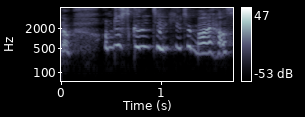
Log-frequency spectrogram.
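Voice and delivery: put-on very high British accent. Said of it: "I'm sure he had a British accent".

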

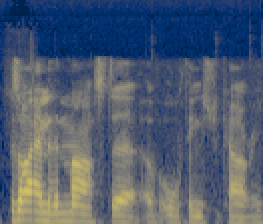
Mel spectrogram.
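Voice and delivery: normal talking voice

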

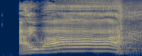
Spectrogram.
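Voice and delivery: shrill, very high, loud squeaky voice, va stretched. Retelling calling back after someone shouted a name: squeaky voice. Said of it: "con una voz chillona digo".

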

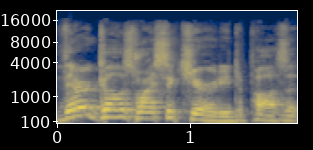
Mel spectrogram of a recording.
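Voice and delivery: ordinary talk

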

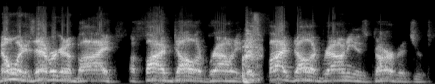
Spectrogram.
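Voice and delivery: very loud put-on pirate voice. Retelling a man who teased them about the $5 brownie, pirate voice. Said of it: "he had this great pirate voice".

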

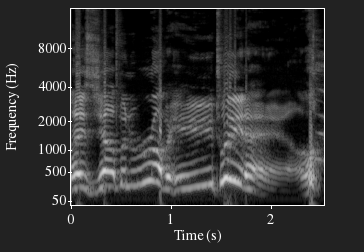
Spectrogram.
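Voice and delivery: very loud, swooping showman stage announcer voice. Speaker imagines an announcer introducing him on a stage, stage announcer voice. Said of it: "I need an announcer going".

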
